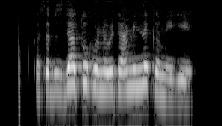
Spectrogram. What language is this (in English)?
Pashto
